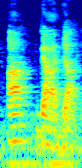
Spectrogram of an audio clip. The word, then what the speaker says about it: AGADA: name that we decided on is called the ah godda you'll see on top how you pronounce that that is going to be the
